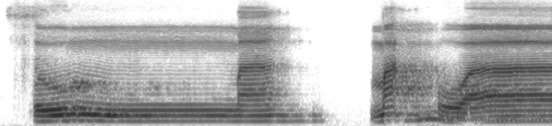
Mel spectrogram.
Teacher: mim tasdid dibaca Gun atau mendengung ditahan dua harakat kalau tidak ditahan berarti tidak mendengung tumma mawahumah ya Ma ringan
